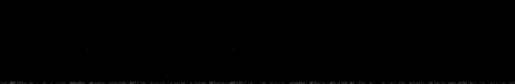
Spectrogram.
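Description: A vehicle hums with a low, steady rumble from inside.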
